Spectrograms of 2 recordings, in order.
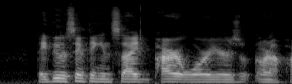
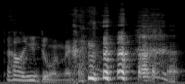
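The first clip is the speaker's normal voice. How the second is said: high, drawn-out, laughing disbelief; loud, stretched-out baffled question; mock bafflement; 8 semitones higher, 6 dB louder, slower than usual. Reacting to Trunks standing next to him, mock bafflement. Acted reaction to a game character.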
